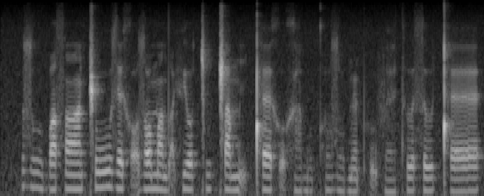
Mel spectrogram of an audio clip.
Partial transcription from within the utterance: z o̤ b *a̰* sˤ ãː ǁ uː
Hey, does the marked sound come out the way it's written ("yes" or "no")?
no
